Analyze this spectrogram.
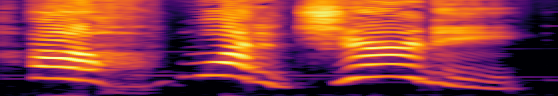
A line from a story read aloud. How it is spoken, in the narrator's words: Preston squealed with delight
